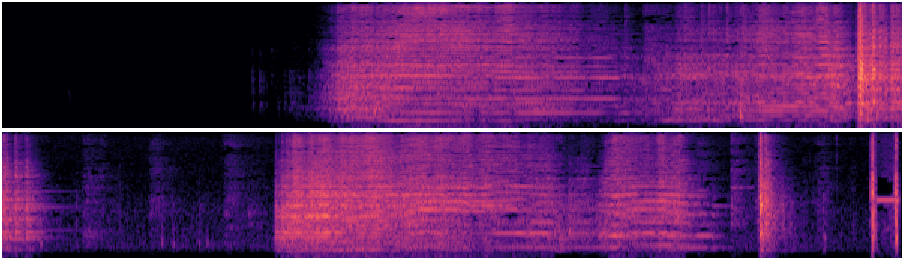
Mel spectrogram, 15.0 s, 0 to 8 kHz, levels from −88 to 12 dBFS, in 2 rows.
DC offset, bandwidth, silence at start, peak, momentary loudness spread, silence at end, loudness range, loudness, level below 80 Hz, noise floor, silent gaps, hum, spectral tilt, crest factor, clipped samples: under 0.1%; 8 kHz; 2.65 s; 0 dBFS; 19 LU; 0 s; 8 LU; -23 LUFS; -66 dBFS; -90 dBFS; none; none; 0.5 dB/octave; 26 dB; under 0.1%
